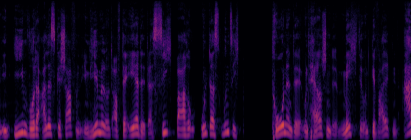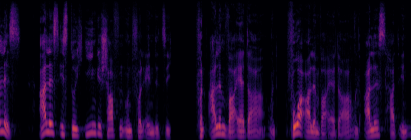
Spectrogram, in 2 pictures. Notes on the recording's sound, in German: 2022 in der Gemeinde Kaleo Schopfheim aufgenommen.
